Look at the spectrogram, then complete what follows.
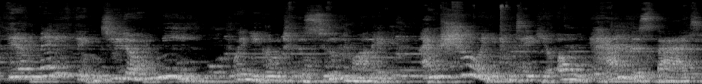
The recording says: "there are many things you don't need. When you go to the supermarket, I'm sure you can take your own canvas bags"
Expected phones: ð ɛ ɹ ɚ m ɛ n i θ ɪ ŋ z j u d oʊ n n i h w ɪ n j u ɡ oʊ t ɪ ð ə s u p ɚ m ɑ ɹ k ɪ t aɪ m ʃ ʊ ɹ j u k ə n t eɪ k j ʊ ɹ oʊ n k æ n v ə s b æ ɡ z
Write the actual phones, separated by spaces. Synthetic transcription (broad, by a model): ð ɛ ɹ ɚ m ɛ n i θ ɪ ŋ z j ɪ d oʊ n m i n w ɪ n j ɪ ɡ oʊ t ɪ ð ə s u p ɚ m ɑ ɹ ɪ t aɪ m ʃ ʊ ɹ j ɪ k n t eɪ k j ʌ ɹ oʊ n k æ n v ə s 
